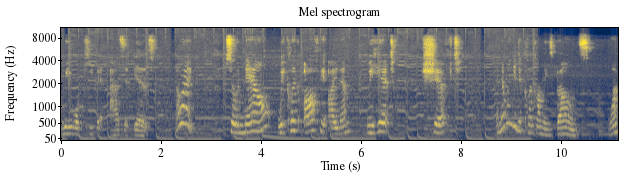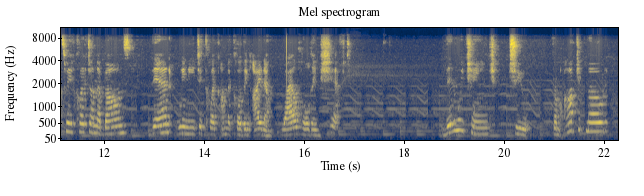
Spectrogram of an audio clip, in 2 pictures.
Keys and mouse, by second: 21.3-22.2 drag.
